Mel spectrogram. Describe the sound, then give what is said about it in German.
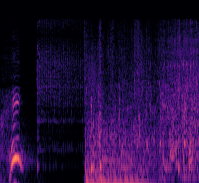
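A brief vocal sound, a short pause, then a splash into a glass of water that turns into a steady fizzing, bubbling wash lasting about a second. “Dann spring mal in mein Wasserglas rein. Achtung, ich mache eine Arschbombe.”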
